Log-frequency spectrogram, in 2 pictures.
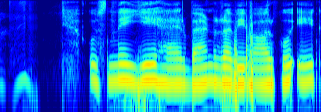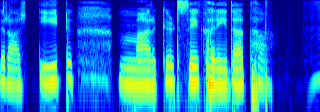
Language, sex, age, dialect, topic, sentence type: Hindi, female, 18-24, Awadhi Bundeli, agriculture, statement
